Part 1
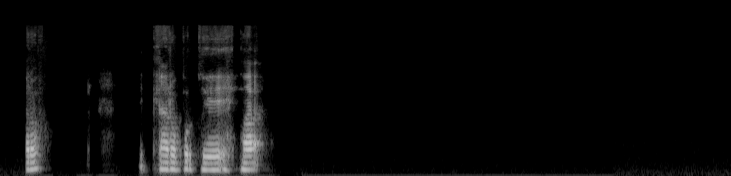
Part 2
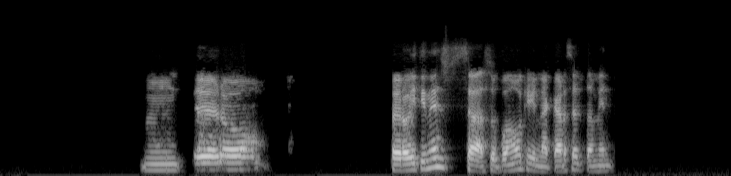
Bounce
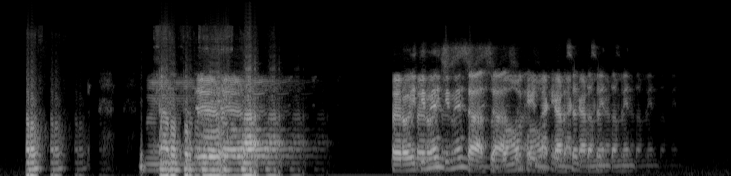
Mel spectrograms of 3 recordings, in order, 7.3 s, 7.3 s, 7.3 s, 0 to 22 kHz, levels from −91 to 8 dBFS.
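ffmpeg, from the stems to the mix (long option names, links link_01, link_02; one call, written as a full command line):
ffmpeg -i stem1.wav -i stem2.wav -filter_complex "[0:a]aeval=exprs='clip(val(0),-1,0.0251)':channel_layout=same,volume=-2dB,asplit=2[link_01][link_02];[link_02]volume=-14dB[link_03];[1:a]tiltshelf=frequency=970:gain=-6,volume=-10dB,asplit=2[link_04][link_05];[link_05]volume=-4.5dB[link_06];[link_03][link_06]amix=inputs=2:normalize=0,aecho=0:1:242|484|726:1|0.16|0.0256[link_07];[link_01][link_04][link_07]amix=inputs=3:normalize=0" out.wav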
